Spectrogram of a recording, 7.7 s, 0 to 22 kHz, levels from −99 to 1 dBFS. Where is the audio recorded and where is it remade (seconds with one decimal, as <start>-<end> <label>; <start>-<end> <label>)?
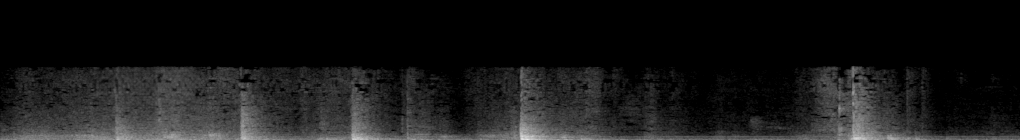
0.0-0.7 recorded; 0.7-1.5 remade; 1.5-7.7 recorded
